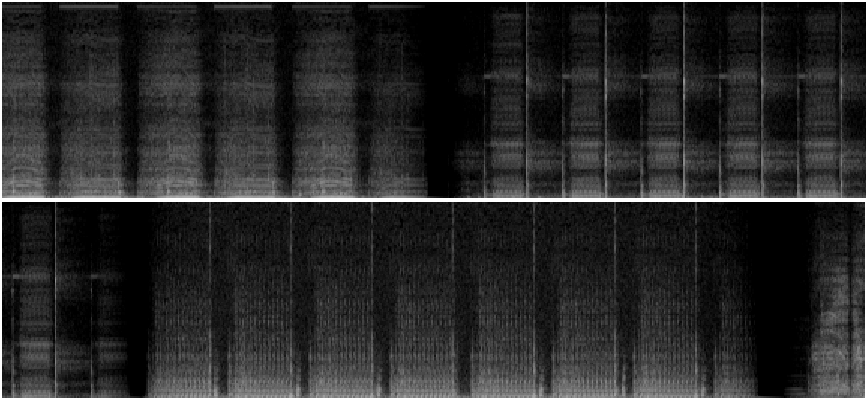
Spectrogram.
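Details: Conventional breast pumps running, compared with a silent wearable pump: three stretches of rhythmic mechanical pumping, about twice a second with whirring pulses, separated by short silences.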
